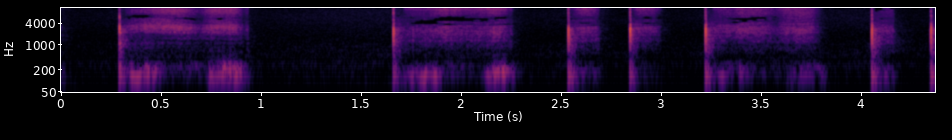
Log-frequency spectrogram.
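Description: White chalk held in fingertips writes numbers on a large, flat, erased black chalkboard. Seven sharp taps of the chalk on the board are heard, most followed by scratchy strokes with a low, thumping body and a bright hiss. Short quiet pauses fall between the strokes.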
